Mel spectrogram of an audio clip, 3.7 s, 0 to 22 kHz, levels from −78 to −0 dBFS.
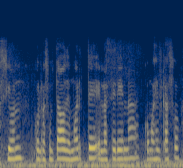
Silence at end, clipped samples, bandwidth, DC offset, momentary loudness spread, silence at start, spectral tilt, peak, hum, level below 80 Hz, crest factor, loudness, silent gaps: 0 s; under 0.1%; 8.8 kHz; under 0.1%; 7 LU; 0 s; -7.5 dB/octave; -6 dBFS; none; -32 dBFS; 14 dB; -21 LUFS; none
